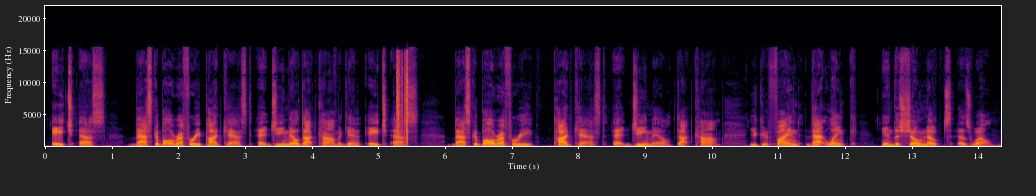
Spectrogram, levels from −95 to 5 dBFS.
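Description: From 5.26 to 5.44 s, a burst of cable scratch noise sits over the speech. It lasts under a fifth of a second. It sounds like scratching or rustling, dense and uneven, at roughly the same level as the speech. The likely cause is a worn cable, connector or control carrying a DC voltage being moved. Its contact resistance jumps about rapidly, and those jumps turn into bursts of noise in the signal.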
